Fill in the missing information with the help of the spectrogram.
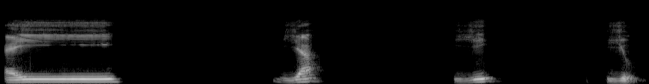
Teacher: जुबान के दरमियानी हिस्सा को तालु की जानिब लगाने से यह हरफ अदा होता है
